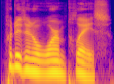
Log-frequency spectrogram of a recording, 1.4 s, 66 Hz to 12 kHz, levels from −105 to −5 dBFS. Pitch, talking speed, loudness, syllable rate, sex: 145 Hz, 250 wpm, -16 LUFS, 5.4 syllables/s, male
